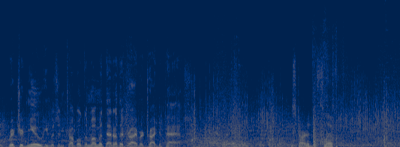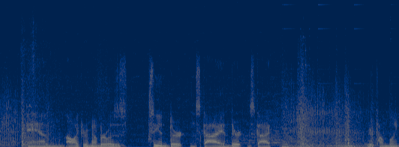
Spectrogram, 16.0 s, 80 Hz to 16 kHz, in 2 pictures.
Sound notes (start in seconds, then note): 3.4 mowers buzzing; 3.4 suspenseful music; 6.9 mowers buzzing; 12.2 dramatic music; 14.5 mowers buzzing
